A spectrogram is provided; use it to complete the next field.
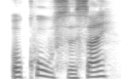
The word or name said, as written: å kose seg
